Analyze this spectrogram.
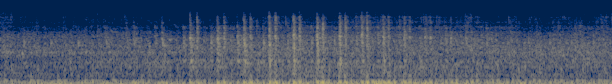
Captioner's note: tractor engines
